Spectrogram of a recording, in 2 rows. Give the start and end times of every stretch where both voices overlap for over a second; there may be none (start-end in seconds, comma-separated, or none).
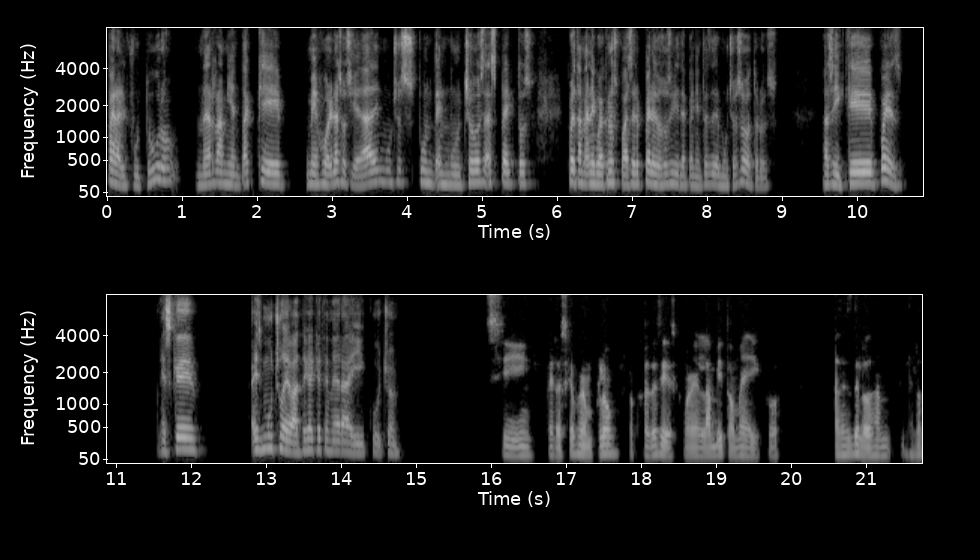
none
